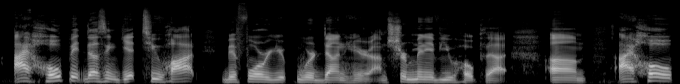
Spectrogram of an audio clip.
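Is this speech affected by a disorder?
No.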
